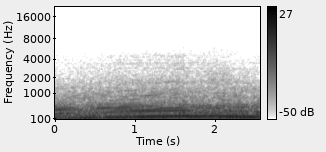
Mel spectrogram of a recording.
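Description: A BMW 116i with its small turbocharged engine, in Sport Plus mode holding the gears, pulls hard with a steady engine drone and rumble that rises slightly in pitch under load, heard from inside the car without talk.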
